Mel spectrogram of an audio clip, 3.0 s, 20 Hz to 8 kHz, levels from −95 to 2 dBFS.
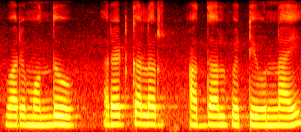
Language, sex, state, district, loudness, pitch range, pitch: Telugu, female, Telangana, Komaram Bheem, -15 LUFS, 185-200 Hz, 195 Hz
